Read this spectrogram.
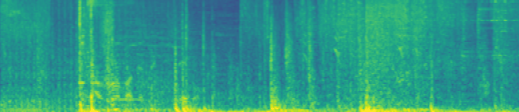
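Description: Gunshots and explosions from a video game ring out in sharp bursts.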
